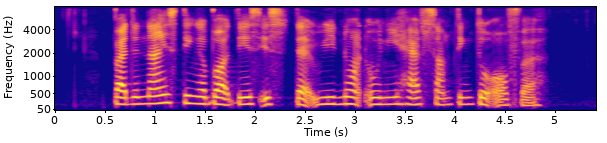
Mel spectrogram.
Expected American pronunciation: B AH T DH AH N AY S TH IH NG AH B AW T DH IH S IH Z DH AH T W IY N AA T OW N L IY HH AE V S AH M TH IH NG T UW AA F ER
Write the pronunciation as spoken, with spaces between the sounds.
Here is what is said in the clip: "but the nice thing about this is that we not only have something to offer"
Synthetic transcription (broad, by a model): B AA T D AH N AY S T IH NG AH B AW T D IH S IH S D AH T W IY N AA T OW N L IY HH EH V S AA M T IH NG T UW AA F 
